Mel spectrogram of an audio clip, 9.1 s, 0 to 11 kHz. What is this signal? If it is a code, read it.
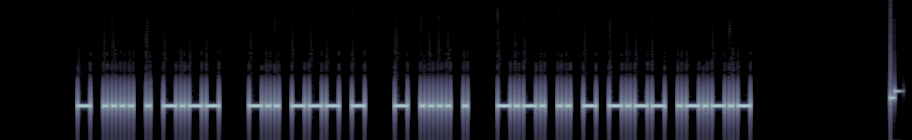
Morse code, heard as a keyed tone, about 28 wpm, 700 Hz. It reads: THEY DOT THE CITY.
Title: Sentences from Top 1500 Words 28wpm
